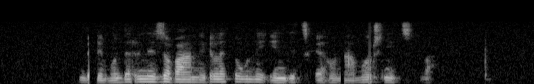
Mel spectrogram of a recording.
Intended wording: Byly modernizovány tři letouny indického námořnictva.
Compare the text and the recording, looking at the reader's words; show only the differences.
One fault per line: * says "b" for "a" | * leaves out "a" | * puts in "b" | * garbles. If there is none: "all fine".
* leaves out "tři"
